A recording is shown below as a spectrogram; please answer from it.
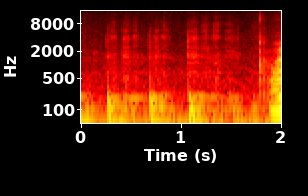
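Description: Stylus writing on a tablet surface, a few short strokes as a word is written by hand.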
